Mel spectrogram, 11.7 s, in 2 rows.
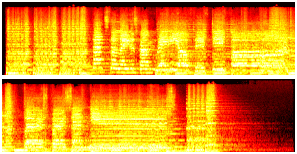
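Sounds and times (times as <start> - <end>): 
news outro music: 0.1 - 11.4.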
